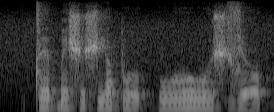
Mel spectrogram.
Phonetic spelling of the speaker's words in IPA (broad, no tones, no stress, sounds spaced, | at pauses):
t ɪ ɓ e ʃ o ʃ j ə p u | w u w u ʃ zʲ o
